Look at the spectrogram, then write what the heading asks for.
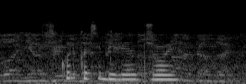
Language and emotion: Russian, neutral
